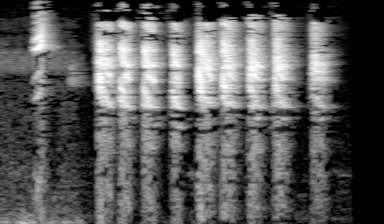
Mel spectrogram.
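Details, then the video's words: Female blue-black grassquit calling to excite the male: a high chip, then a quick series of about nine loud, scratchy notes delivered in about two seconds. "FÊMEA DE TIZIU PIANDO E MACHEANDO PARA DEIXAR SEU TIZIU LOUCO"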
